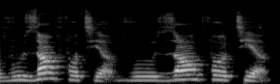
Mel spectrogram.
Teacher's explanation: we link that vous and that en with a Z sound. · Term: liaison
